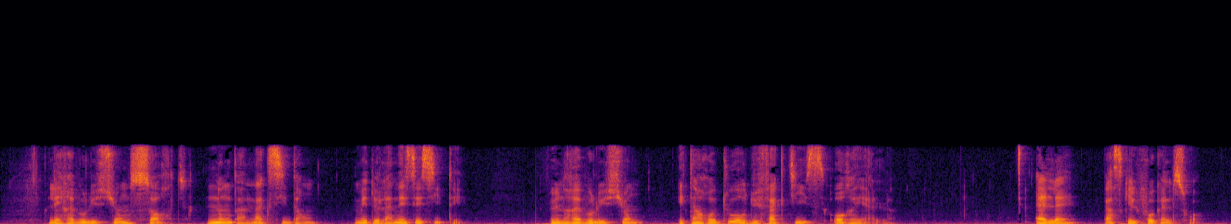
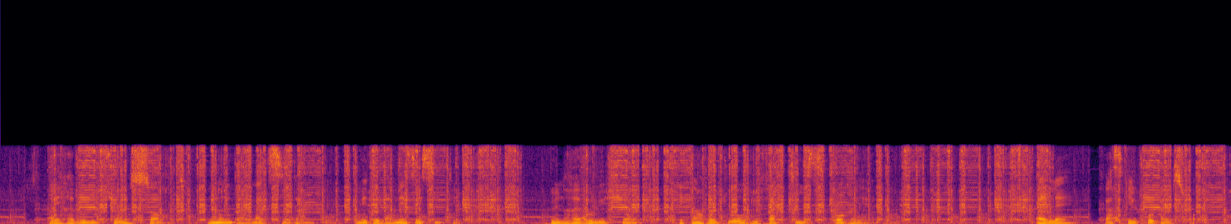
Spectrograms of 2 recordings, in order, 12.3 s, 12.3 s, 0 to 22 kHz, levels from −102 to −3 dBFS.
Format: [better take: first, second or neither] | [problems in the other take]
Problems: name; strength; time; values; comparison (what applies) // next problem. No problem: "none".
first | background sound (Printer); 4 dB below the speech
